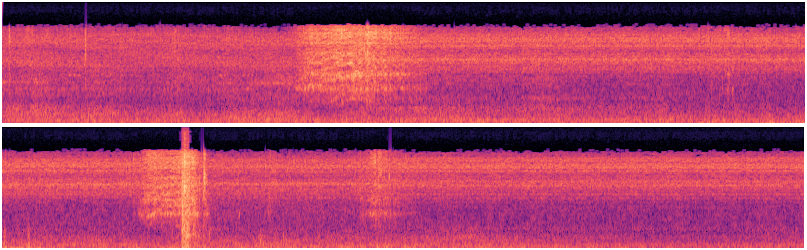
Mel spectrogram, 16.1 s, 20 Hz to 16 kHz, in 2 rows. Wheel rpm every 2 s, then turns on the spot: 20, 60, 10, 0, 30, 20, 0, 0.
0-2 10-12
